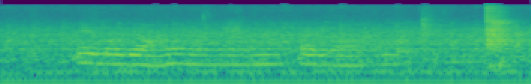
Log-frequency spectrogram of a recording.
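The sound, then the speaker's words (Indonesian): Voices murmur for a couple of seconds, then a single short, sharp bump near the end as a door is pushed shut. “Tunggu ya. Tutup pintu dulu.”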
